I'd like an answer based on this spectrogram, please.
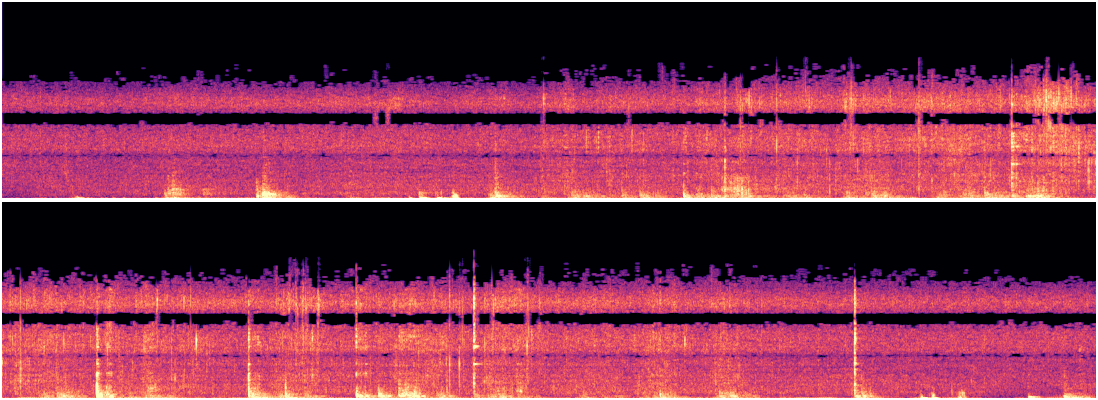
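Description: Meat chunks frying in oil in a metal wok: a steady sizzle, broken by repeated scrapes and clinks as a slotted metal spatula stirs and turns the meat against the pan.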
